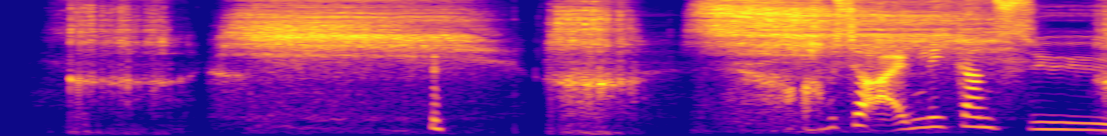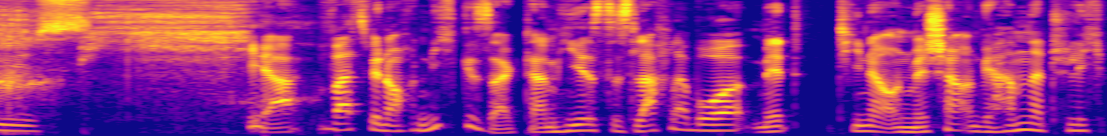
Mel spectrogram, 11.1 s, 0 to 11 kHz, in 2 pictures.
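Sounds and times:
person imitating a child's snoring: 0.2 - 7.2
speech: 4.2 - 6.0, 6.8 - 11.0.

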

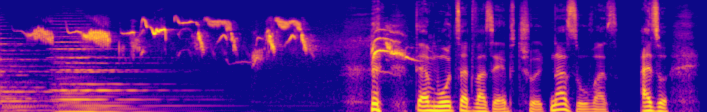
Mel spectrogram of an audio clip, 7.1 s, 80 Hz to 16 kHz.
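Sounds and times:
starling on a branch chirping and warbling: 0.0 - 4.5
speech: 3.7 - 7.0.

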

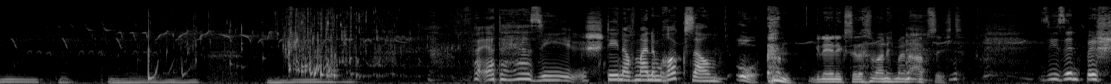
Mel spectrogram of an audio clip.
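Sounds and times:
birds chirping: 0.0 - 11.0
healing spring water ladled and poured into a drinking cup at a spa park spring building: 1.6 - 4.2
speech: 4.9 - 11.0.

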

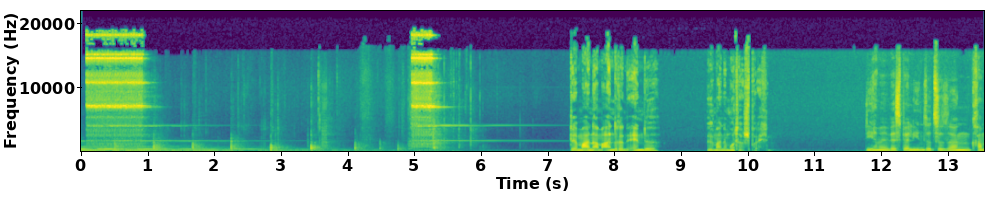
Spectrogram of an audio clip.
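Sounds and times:
old-fashioned telephone bell ringing: 0.1 - 3.8, 4.9 - 7.3
speech: 7.4 - 8.7, 9.4 - 10.5, 11.8 - 13.5.

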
